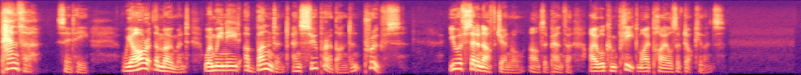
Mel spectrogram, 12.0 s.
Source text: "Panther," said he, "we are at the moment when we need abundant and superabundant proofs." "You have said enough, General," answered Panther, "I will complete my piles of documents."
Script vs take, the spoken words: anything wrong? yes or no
no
